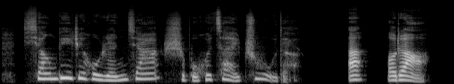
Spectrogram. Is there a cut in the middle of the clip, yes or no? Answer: yes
